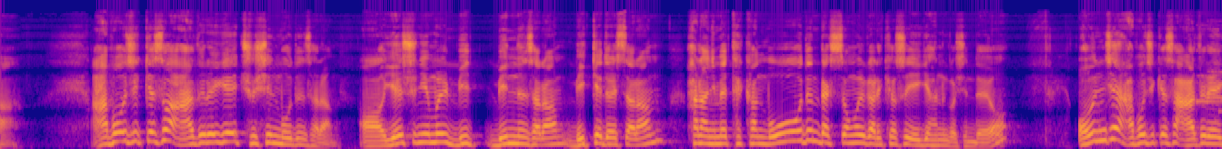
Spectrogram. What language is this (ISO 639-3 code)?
kor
